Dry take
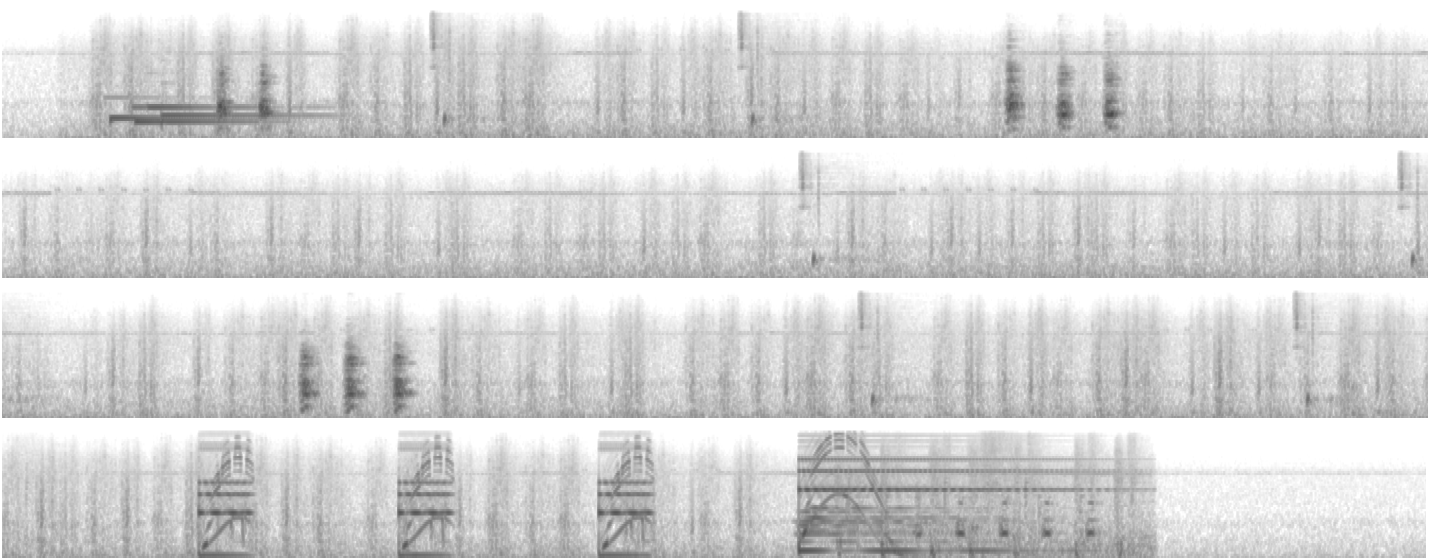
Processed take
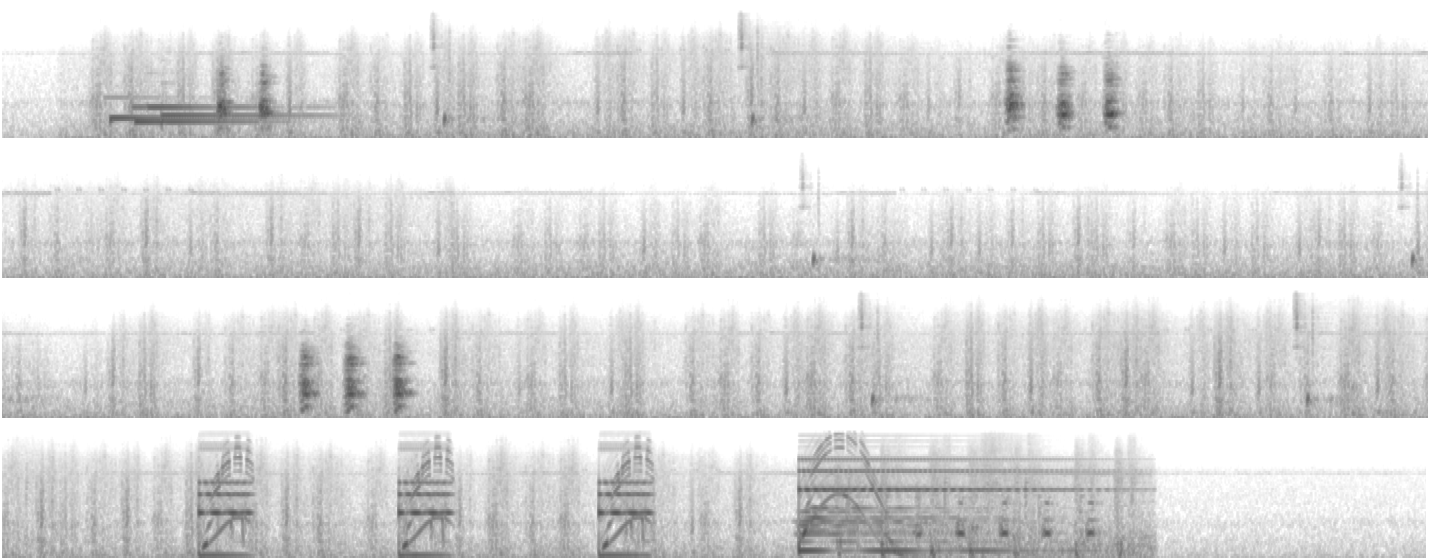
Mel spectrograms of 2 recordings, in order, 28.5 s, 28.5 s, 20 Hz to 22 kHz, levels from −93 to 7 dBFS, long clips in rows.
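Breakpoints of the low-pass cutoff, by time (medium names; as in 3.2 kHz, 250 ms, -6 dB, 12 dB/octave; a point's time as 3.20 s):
low-pass 6 dB/octave
3 kHz
from 2.95 s 6.3 kHz
from 4.47 s 3.7 kHz
from 9.39 s 1.4 kHz
from 14.25 s 2.7 kHz
from 14.81 s 5.3 kHz
from 19.00 s 9 kHz
from 24.88 s 5.3 kHz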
